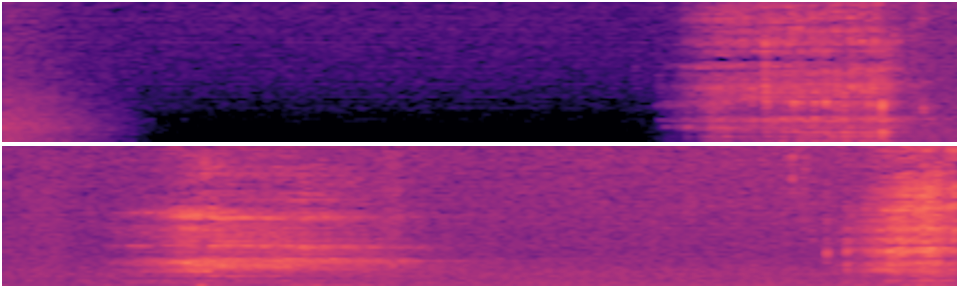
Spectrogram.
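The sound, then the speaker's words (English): A man snores loudly after a few seconds of silence, with harsh, rattling snorts rising and falling in long, heavy breaths. No one speaks. “He's snoring ever so loud.”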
